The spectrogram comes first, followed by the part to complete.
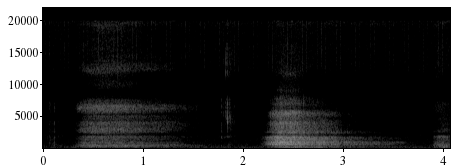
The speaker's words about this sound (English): And what I should do is take a breath. And maybe if you want, you can take a breath with me, but you don't have to.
